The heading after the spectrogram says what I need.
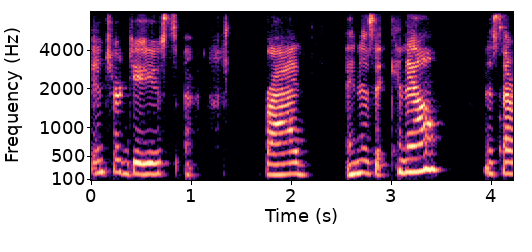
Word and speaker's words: Cannell: And so what I always say is I'm pretty sure I'm the one who's saying it wrong at this point, but it's Cannell like channel without the H.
